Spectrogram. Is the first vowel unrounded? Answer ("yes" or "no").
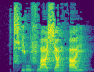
no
